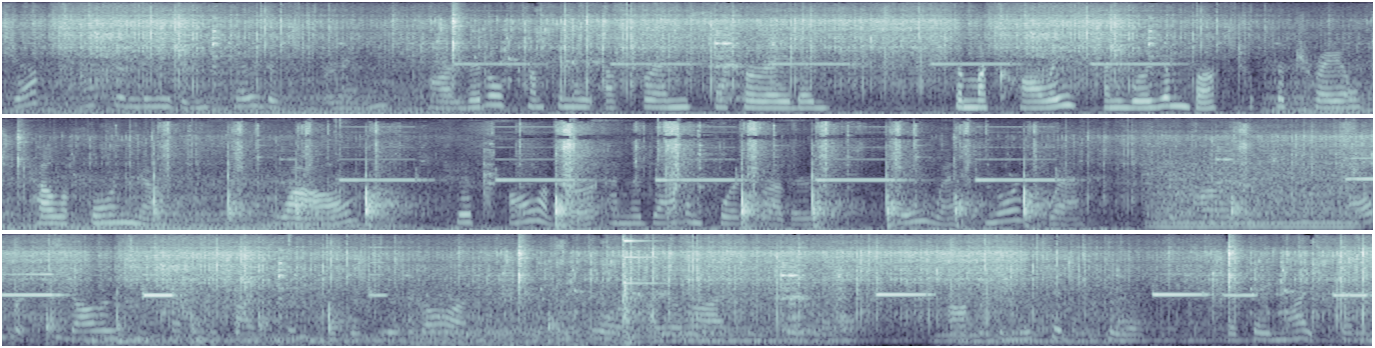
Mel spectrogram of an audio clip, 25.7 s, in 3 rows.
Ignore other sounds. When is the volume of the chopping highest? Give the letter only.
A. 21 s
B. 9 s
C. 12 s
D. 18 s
C.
